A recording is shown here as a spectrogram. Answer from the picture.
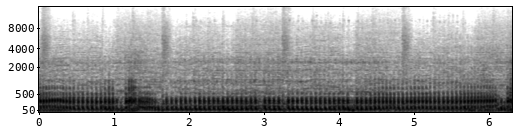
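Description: Yamaha YFZ450R's single-cylinder four-stroke engine running at low revs as the quad rolls off gently, with a short blip of throttle about a second in. It is a new engine being broken in, ridden easy.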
